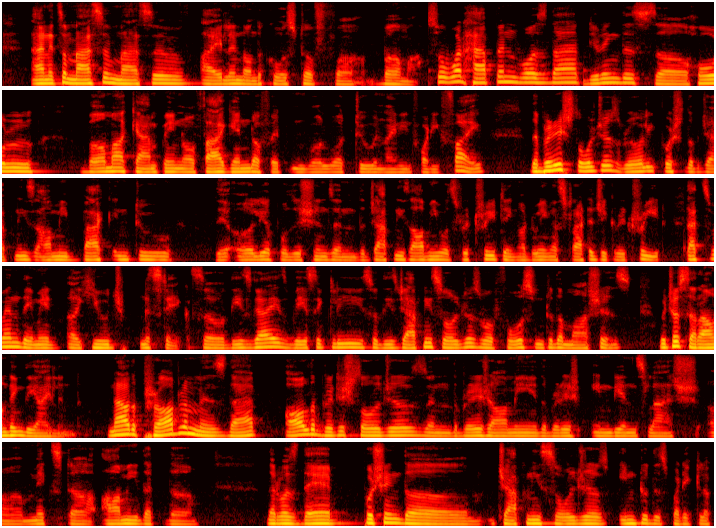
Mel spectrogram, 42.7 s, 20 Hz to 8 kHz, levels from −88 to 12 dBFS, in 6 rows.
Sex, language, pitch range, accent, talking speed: male, English, 110-130 Hz, Indian, 165 wpm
